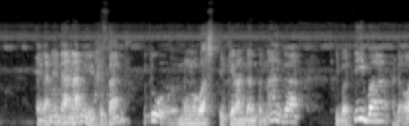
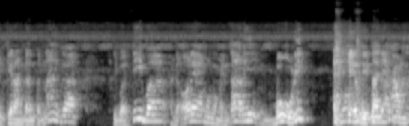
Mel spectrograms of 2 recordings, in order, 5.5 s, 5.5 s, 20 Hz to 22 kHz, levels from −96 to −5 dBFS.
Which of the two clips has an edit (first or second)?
first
